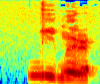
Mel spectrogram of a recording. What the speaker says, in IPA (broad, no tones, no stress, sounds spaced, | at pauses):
b i b ə̃ ɭ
